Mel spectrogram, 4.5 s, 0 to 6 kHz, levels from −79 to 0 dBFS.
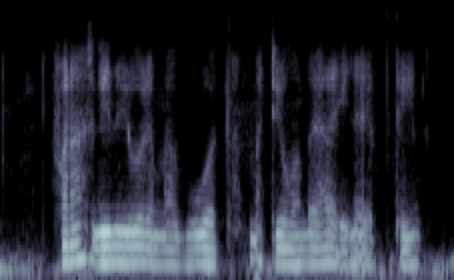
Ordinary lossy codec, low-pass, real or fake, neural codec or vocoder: none; 5.4 kHz; fake; codec, 24 kHz, 0.9 kbps, WavTokenizer, medium speech release version 2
